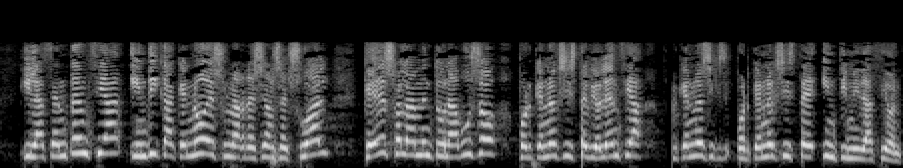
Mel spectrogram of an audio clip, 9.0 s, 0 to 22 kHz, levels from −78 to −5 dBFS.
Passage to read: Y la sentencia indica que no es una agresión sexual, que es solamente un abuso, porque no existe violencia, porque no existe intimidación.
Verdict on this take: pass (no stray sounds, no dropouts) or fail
fail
